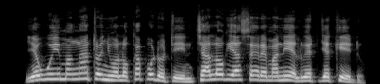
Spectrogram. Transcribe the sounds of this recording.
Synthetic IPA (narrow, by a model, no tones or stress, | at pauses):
jawujmaŋatɔɲwɔlɔkapodotɪnt͡ʃalɔɡɪasɛɾɛmanɪɛlwɛt̚d͡ʒakedo̰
